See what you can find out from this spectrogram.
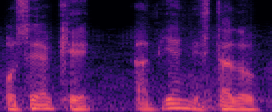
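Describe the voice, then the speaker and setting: An actor playing a grave listener who questions a storyteller in a radio drama, brief and measured. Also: male voice, a bass voice, lively intonation, a little hiss or hum. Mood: curious. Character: grave male listener gently questioning a woman's account. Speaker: interviewer-narrator.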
